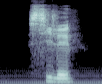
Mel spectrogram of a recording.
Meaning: to whistle (make a whistling noise)
- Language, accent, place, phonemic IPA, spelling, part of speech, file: French, France, Lyon, /si.le/, siler, verb, LL-Q150 (fra)-siler.wav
